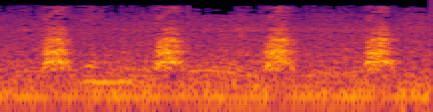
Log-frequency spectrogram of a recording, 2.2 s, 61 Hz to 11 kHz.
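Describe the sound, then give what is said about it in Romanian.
A drug-sniffing customs dog at the Tudora customs post barks four times in an even rhythm, each bark short and sharp, over a steady low hum. “De către BOS, câinele antidrog, care de 5 ani îi ajută pe cei de la Vama Tudora pentru că are și un miros de 120 de ori mai sensibil decât cel al omului.”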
